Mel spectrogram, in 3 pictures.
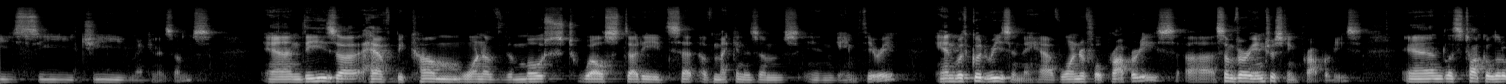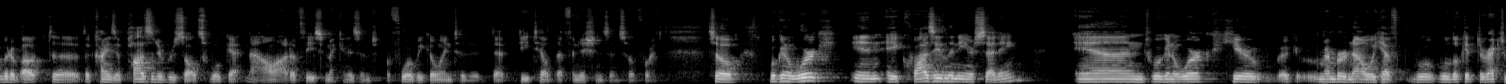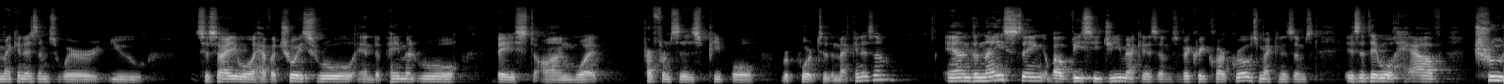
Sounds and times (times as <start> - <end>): Speech: 0.0 - 45.1.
